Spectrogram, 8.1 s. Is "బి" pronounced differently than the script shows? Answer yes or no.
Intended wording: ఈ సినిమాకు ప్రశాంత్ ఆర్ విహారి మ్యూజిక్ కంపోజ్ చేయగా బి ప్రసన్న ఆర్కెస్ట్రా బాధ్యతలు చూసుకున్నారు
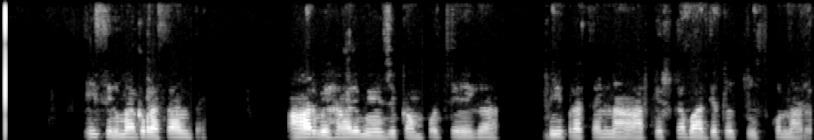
no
